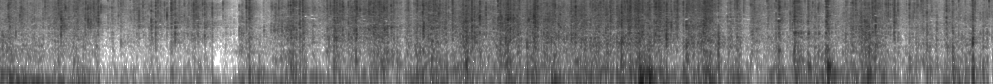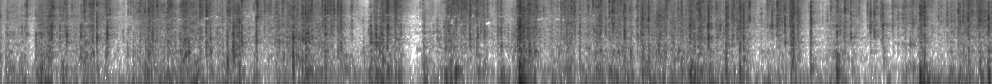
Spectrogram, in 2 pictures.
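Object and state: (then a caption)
Dry maple leaves being crushed. Bunches of dry brown maple leaves are squeezed and crumpled by gloved fingertips close to the microphones. Dense, bright crackling and crinkling runs without a break for the full length, swelling and easing as the leaves are worked. The leaves crunch apart into brittle fragments.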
